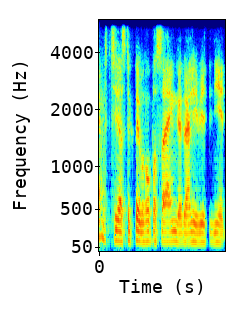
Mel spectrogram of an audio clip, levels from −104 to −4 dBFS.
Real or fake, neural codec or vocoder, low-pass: fake; codec, 16 kHz in and 24 kHz out, 0.6 kbps, FocalCodec, streaming, 4096 codes; 5.4 kHz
